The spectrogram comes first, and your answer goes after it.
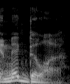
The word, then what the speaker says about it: amygdala: The amygdala.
